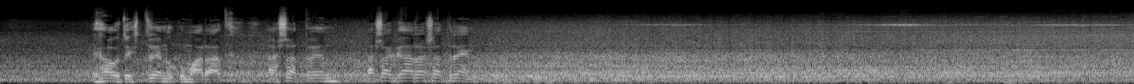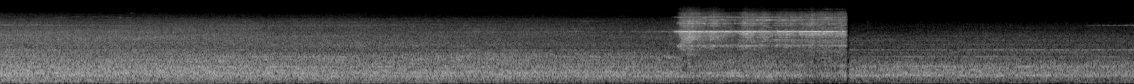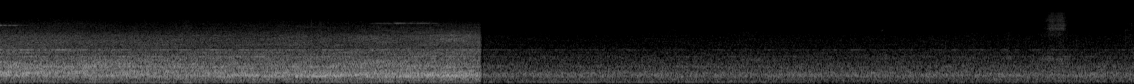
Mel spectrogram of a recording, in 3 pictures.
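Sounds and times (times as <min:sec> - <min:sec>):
train rumbling on tracks: 0:00.0 - 0:34.0
train wheel squeals: 0:06.3 - 0:07.4, 0:08.4 - 0:11.5, 0:15.9 - 0:19.9, 0:21.3 - 0:23.5, 0:26.0 - 0:27.5, 0:29.0 - 0:34.0
loud high-pitched squeal: 0:17.0 - 0:19.8.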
